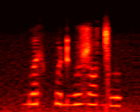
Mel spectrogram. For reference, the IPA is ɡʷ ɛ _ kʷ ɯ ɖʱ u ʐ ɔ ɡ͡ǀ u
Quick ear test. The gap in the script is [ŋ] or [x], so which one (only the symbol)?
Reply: x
